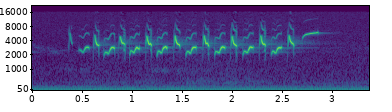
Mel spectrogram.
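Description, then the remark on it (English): A wren sings a quick, even run of a dozen or so thin, high-pitched notes that ends on a short rising whistle. The song is clear and stands alone with no talking. “Beginning in a fine, round, needle like note and rising into a full, sustained warble.”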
